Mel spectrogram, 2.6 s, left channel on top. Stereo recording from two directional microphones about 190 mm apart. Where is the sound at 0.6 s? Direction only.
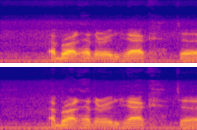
30° right (ahead or behind).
